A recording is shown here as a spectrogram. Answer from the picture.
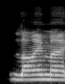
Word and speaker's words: Lima: Lima, Indiana, pronounced like lima bean.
